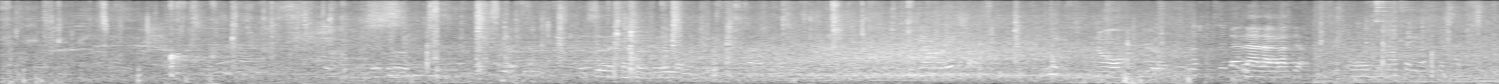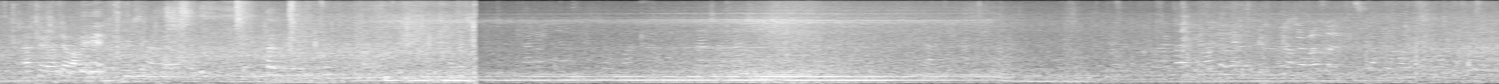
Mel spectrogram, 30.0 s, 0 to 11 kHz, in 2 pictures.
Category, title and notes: Soundscapes > Urban
20251114 CarrerSantuari Cars Motorbike Steps Voices Noisy
Urban Ambience Recording in collab with Coves del Cimany High School, Barcelona, November 2026. Using a Zoom H-1 Recorder.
